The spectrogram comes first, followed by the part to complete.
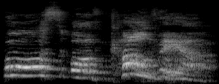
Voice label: Attack Heavy, Soldier Female, Battle; Dialog; Barks; Sinecure

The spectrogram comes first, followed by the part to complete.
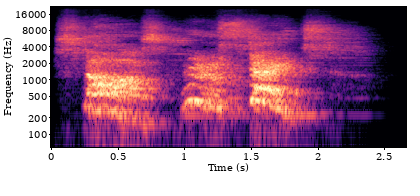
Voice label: Attack Heavy Soldier Male, Battle; Dialog; Barks; Sinecure

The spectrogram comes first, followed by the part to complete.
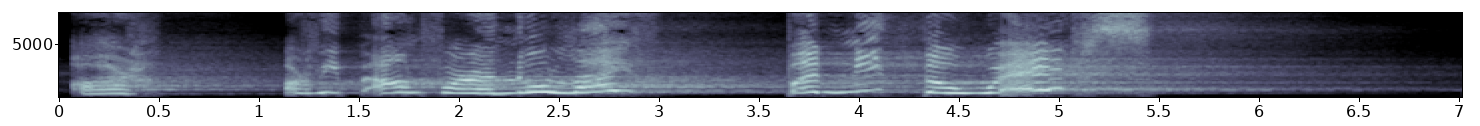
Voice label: Child

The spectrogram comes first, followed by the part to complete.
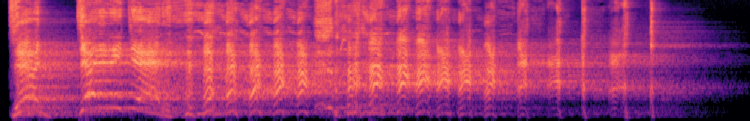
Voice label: Crew Enemy Defeat Male en; Dialog; Warframe; Railjack Crew; Red Veil

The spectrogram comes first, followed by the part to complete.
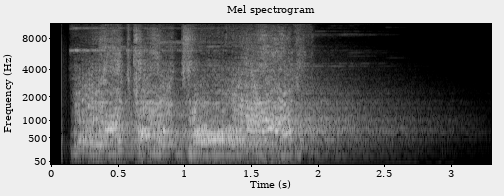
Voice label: Cover Me, Female; en; Warframe; New War; Narmer Grineer

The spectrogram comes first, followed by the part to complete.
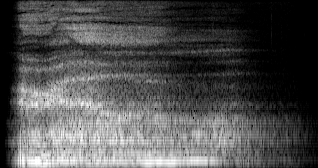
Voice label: Intelligible Whisper C; Rell; Warframe; Harrow

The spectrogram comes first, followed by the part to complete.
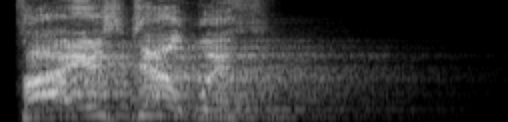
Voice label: Crew Fix Fire Male en; Dialog; Warframe; Railjack Crew; Red Veil

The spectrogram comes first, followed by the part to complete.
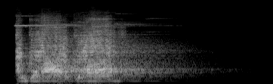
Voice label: Patrol, Female; New War; Narmer Grineer

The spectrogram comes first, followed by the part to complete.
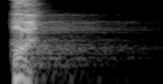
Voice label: Horse Start Adult; Warframe; Duviri

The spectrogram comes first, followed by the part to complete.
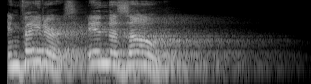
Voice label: crew enemy spot, female; Railjack Crew; Steel Meridian

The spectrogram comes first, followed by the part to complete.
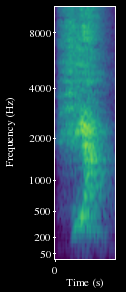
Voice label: Attack, Soldier Male; Sinecure

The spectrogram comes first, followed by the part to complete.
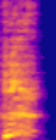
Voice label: Pain, Barks Battle; Warframe; Dax; Dax Knight

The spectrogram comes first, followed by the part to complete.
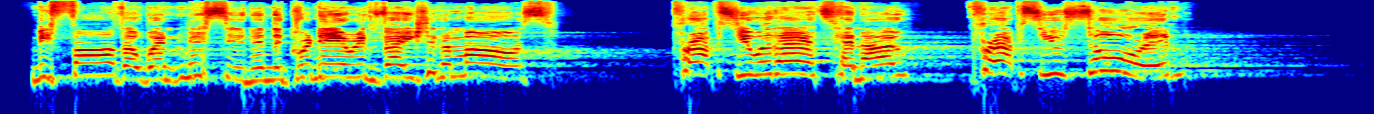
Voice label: Female Generic, Female One, en; Dialog; Warframe; Solaris Venus

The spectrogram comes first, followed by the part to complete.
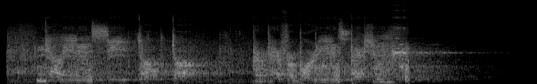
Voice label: Controller, Radio Interceptions

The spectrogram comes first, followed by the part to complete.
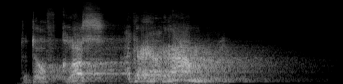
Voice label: Attack, Grineer Male

